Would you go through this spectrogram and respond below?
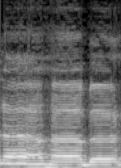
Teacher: جب وقف کریں گے دونوں زیر کو سائلنٹ کر دیں گے، با پہ قلقلہ کریں گے اور با کی ساؤنڈ آدھی پڑھی جائے گی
